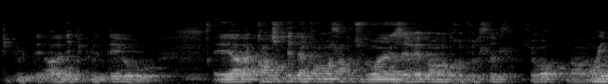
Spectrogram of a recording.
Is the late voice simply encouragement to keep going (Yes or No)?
No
